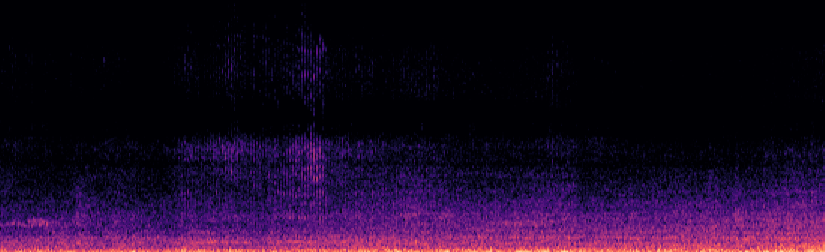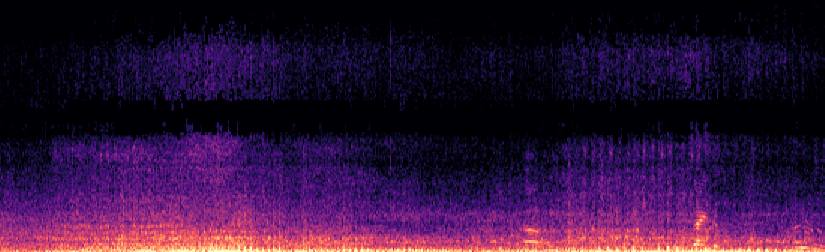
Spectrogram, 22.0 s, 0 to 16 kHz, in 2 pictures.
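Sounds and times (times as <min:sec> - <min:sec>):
go-kart engines passing: 0:00.0 - 0:22.0.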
